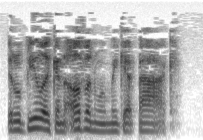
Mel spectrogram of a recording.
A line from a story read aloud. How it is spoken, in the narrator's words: Everett said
